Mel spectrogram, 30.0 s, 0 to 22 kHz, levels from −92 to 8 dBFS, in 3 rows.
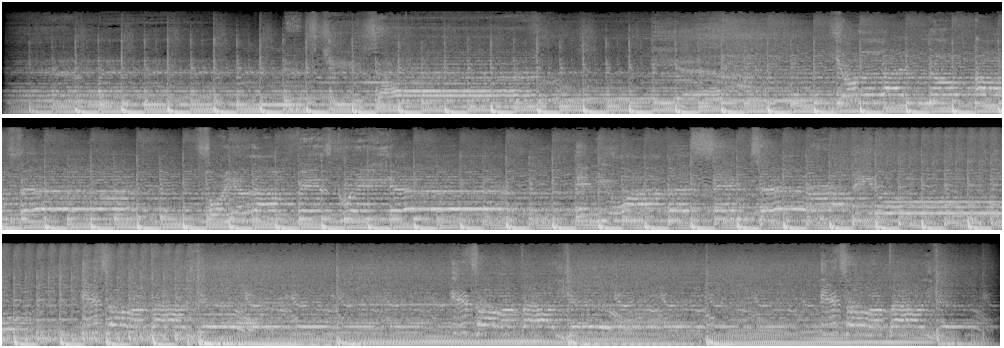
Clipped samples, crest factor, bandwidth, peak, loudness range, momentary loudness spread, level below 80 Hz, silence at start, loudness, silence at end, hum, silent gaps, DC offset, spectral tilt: under 0.1%; 12 dB; 16.5 kHz; 0 dBFS; 2 LU; 4 LU; -18 dBFS; 0.05 s; -14 LUFS; 0.05 s; none; none; under 0.1%; -5 dB/octave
